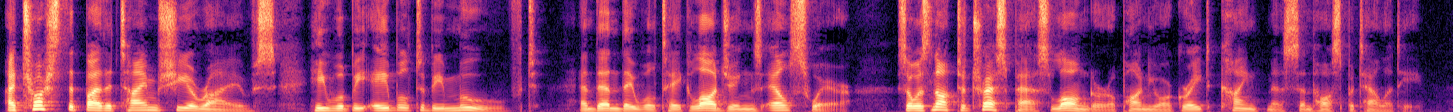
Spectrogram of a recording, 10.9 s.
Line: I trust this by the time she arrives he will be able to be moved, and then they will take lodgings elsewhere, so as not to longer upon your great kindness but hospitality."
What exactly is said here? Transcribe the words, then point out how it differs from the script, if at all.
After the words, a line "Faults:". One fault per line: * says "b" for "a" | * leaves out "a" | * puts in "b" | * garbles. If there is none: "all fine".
I trust that by the time she arrives he will be able to be moved, and then they will take lodgings elsewhere, so as not to trespass longer upon your great kindness and hospitality."
Faults:
* says "that" for "this"
* puts in "trespass"
* says "and" for "but"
